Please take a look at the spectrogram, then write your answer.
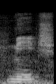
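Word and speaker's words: Mech: David Meech it's pronounced it's spelled mich he was doing research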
